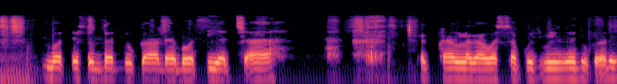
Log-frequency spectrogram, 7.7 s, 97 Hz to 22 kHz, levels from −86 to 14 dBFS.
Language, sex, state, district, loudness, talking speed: Hindi, male, Bihar, Araria, -13 LUFS, 130 wpm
